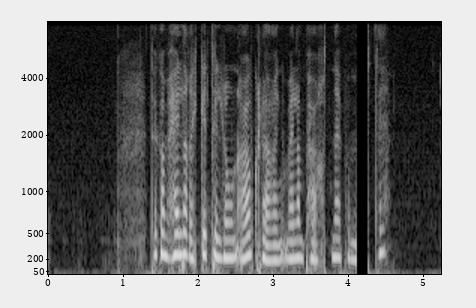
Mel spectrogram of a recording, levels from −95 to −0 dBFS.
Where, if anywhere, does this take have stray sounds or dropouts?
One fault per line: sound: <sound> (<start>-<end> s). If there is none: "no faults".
sound: dropout (4.1-4.3 s)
